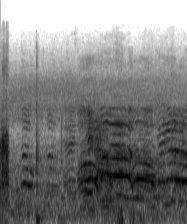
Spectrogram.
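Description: A person's voice speaking or calling out, the words not made out.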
